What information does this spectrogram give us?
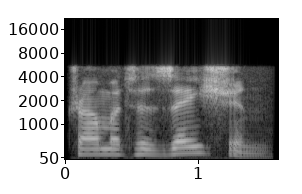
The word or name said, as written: traumatization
